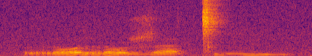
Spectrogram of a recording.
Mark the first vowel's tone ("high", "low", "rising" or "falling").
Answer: rising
